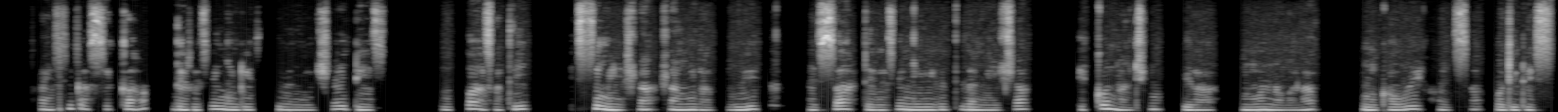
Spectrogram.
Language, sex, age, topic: Gamo, female, 25-35, government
